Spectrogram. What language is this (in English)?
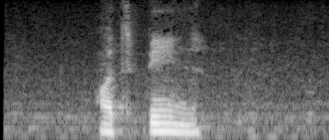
Persian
